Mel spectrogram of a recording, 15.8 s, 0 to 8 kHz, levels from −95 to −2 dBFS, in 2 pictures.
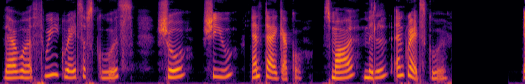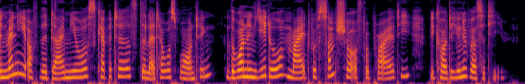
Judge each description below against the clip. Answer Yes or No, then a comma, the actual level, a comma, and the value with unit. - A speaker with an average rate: Yes, average, 150 wpm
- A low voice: No, high, 245 Hz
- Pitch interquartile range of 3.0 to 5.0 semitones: Yes, average, 3.8 semitones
